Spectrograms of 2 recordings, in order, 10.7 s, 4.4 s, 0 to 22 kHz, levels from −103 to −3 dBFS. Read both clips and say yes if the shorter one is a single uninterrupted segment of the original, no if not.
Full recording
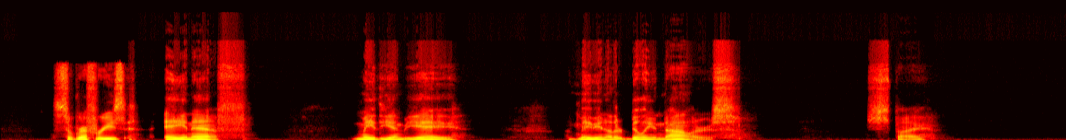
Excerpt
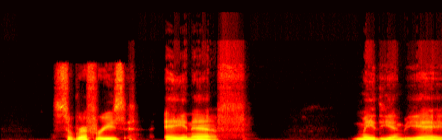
yes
